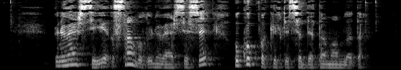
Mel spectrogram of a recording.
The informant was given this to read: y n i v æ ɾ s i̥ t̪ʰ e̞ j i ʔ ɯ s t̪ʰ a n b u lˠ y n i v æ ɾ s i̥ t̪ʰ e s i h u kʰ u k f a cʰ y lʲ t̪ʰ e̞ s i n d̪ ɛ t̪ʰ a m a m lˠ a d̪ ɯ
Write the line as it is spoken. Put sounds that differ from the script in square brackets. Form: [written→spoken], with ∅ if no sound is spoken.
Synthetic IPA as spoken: y n i v æ ɾ s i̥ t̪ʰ e̞ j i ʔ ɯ s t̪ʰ a n b u lˠ y n i v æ ɾ s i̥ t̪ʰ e s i h u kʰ u k f a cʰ y lʲ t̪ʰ e̞ s i n d̪ ɛ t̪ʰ a m a m lˠ a d̪ ɯ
